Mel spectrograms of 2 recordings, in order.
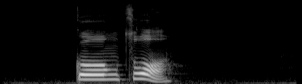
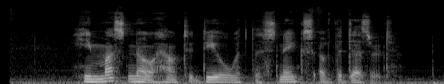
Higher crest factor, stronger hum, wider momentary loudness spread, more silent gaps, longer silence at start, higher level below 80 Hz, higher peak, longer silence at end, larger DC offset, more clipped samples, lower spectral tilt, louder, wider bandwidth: about the same, 16 dB vs 18 dB; neither; second, 18 LU vs 22 LU; neither; first, 0.75 s vs 0.1 s; second, -60 dBFS vs -44 dBFS; first, -6 dBFS vs -10 dBFS; first, 1.35 s vs 0 s; neither; neither; first, -6.5 dB/octave vs -5 dB/octave; first, -18 LUFS vs -27 LUFS; about the same, 15 kHz vs 15.5 kHz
